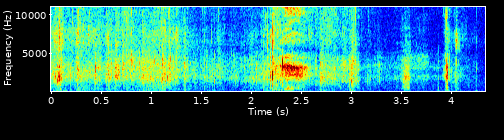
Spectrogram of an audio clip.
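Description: Footsteps and rustling through dry leaf litter and twigs, with many small crackling snaps. It is loudest a little past two seconds in, then eases off to a couple of last clicks near the end.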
